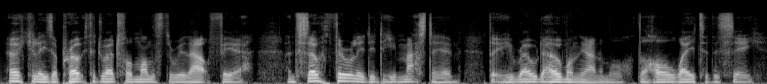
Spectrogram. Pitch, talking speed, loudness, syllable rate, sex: 115 Hz, 210 wpm, -18 LUFS, 5.9 syllables/s, male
